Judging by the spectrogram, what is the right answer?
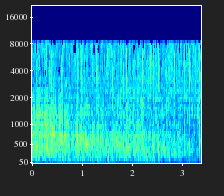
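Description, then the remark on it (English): A steady wash of rain that is just beginning to fall fills the scene, dense and even, with scattered light taps and clatter mixed in. No one speaks. “We can still land dry. The rain's only beginning.”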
